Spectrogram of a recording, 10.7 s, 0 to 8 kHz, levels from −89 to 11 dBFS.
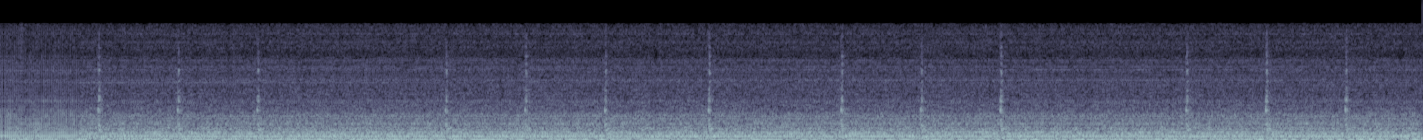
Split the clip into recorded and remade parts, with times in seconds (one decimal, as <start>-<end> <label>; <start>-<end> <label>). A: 0.0-0.6 remade; 0.6-10.7 recorded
